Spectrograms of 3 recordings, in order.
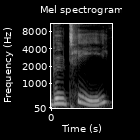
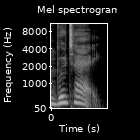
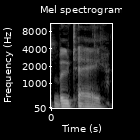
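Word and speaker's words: Boutte: to say it I also saw where some pronounce it bouty okay but it's named for Andre Claude boute of France so boute nice boute I'm trying to say all of these towns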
